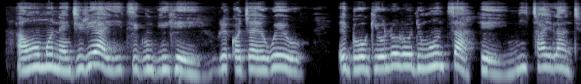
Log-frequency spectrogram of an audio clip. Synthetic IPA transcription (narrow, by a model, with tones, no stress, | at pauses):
a˨w̃ɔ̃˧ɔ˧mɔ̃˧nã˨d͡ʒi˦ɾi˦a˦˨ji˨˦ti˧ɡũ˧ɡ͡bĩ˧ɦe˨˦ɾe˦kɔ˧d͡ʒɛ˦e˧we˦o˧ | e˧ɡ͡bo˨o˧ɡĩ˧o˧lo˦ɾo˦nĩ˧w̃ɔ̃˦n̩˦ta˦˨he˨nĩ˦ta˦i˦lã˦˨d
